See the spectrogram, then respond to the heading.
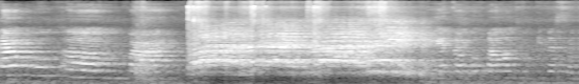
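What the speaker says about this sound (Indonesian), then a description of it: "tepuk tangan untuk kita semua dulu" A group of children clap their hands together in a classroom, a burst of loud, dense clapping mixed with excited voices, following a short stretch of chatter.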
